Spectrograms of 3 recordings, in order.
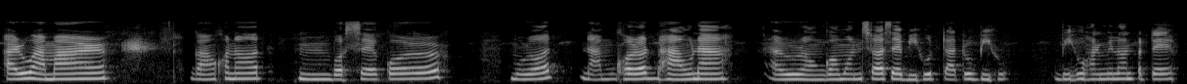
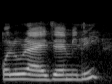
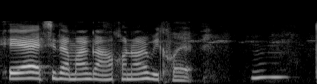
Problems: none marked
